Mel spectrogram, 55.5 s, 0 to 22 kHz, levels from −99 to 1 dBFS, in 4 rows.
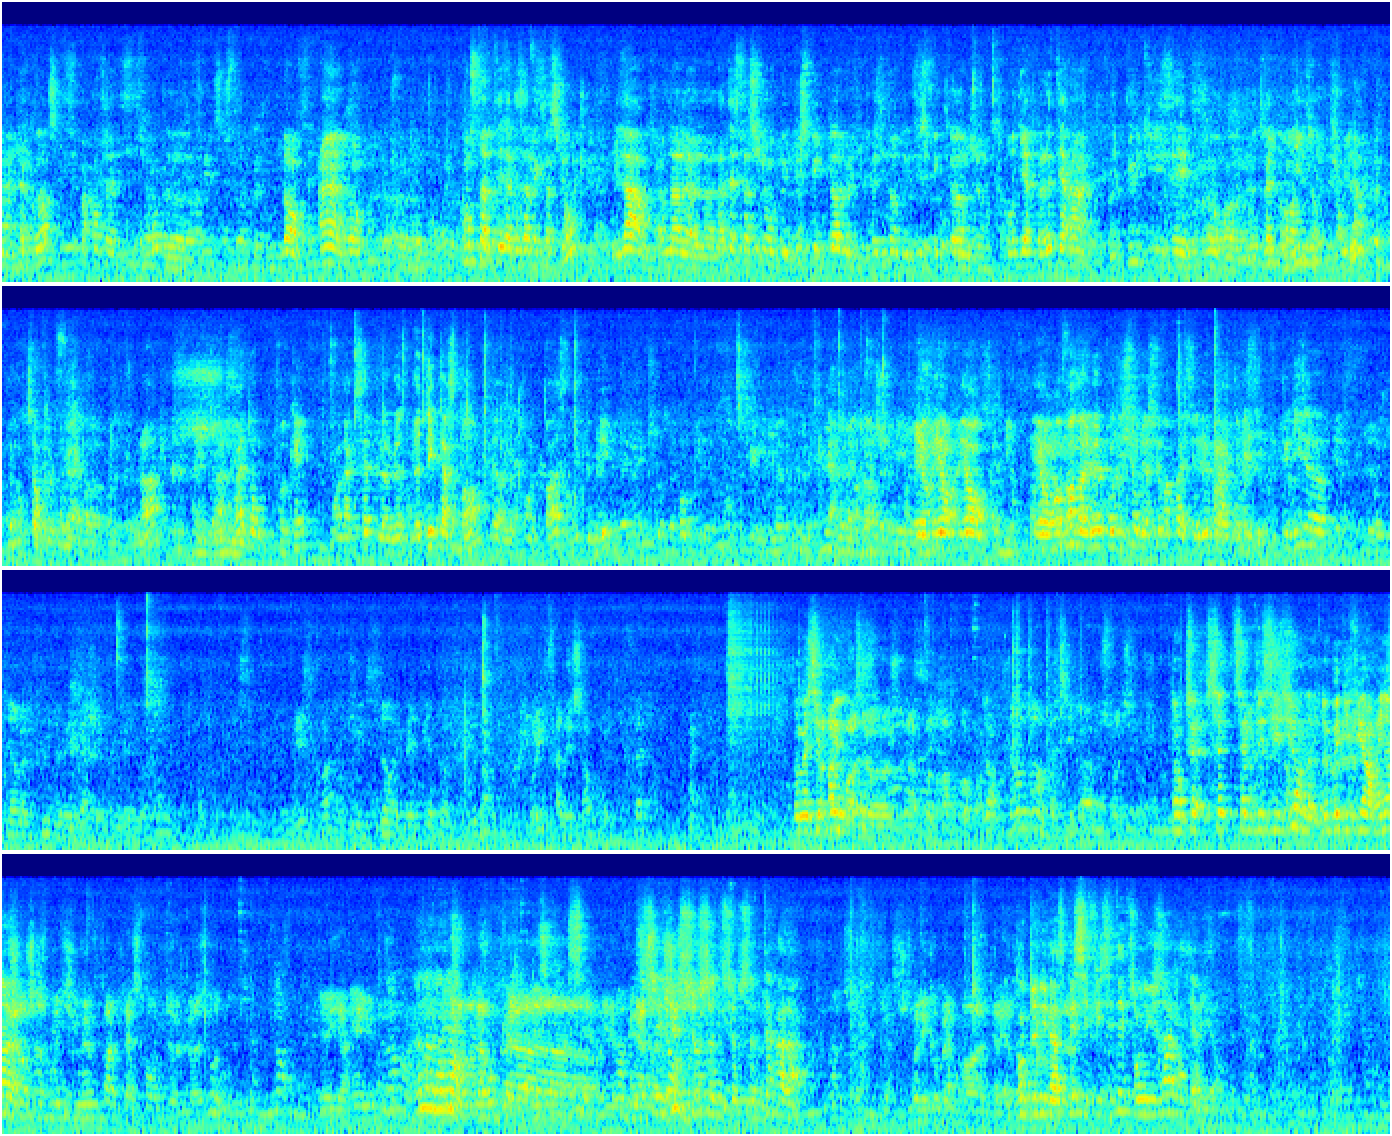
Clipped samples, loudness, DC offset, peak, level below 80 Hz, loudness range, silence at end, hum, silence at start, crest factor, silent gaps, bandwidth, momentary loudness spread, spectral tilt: under 0.1%; -38 LUFS; under 0.1%; -16 dBFS; -58 dBFS; 11 LU; 0 s; none; 0 s; 22 dB; none; 16 kHz; 15 LU; -2.5 dB/octave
